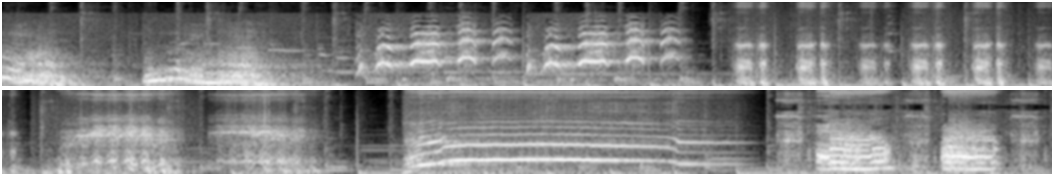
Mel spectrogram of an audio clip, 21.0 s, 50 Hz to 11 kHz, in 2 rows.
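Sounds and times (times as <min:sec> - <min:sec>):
repeating pitched animal call: 0:00.0 - 0:00.8, 0:01.4 - 0:02.7, 0:03.6 - 0:13.7, 0:14.5 - 0:21.0
rough animal calls: 0:00.0 - 0:00.8, 0:03.6 - 0:13.7, 0:14.5 - 0:21.0
frog croaking: 0:03.7 - 0:13.7, 0:18.3 - 0:21.0.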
